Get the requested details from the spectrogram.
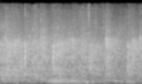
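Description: A steady round of applause from a group, many hands clapping in a dense, continuous patter at moderate loudness, with a faint low voice murmuring underneath.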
